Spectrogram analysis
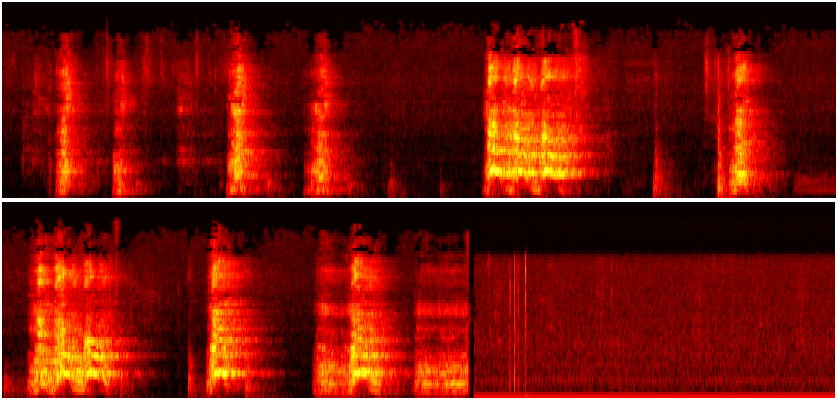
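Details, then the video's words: Dog barking repeatedly in a steady string of deep, punchy barks, some doubled, roughly one every second, before a faint steady hum takes over at the end. "Most funny dog barking videos compilation"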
